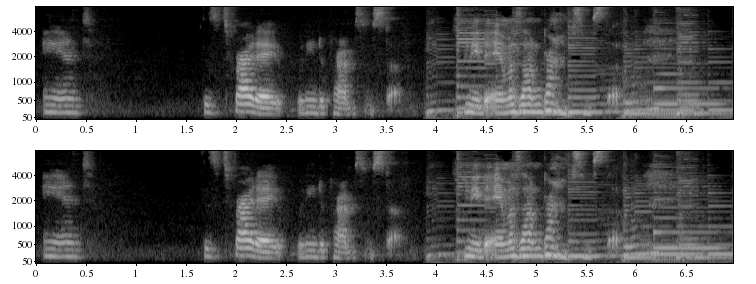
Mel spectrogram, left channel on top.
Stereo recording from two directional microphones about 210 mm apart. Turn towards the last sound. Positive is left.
turn(degrees=0)  # may be behind; listen again after turning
